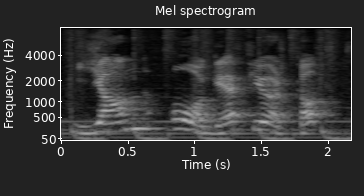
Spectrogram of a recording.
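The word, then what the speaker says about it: Jan Åge Fjørtoft: I got two letters that nowhere to be found around the world. So my normal name is Jan Aage Fjortoft.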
